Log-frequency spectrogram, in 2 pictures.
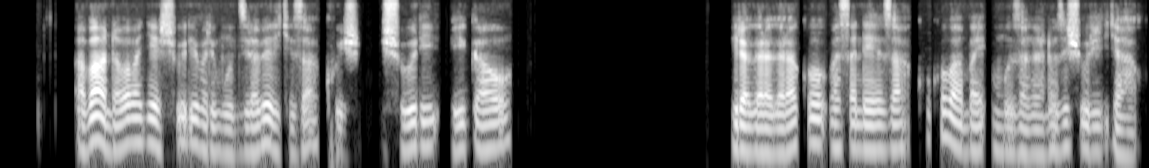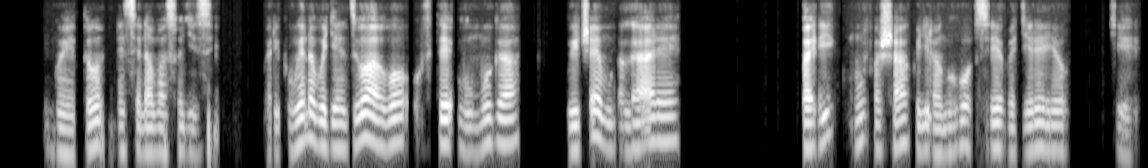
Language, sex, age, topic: Kinyarwanda, male, 18-24, education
